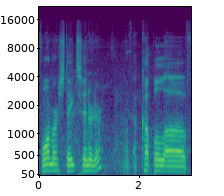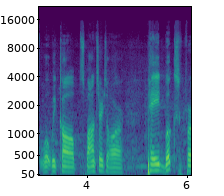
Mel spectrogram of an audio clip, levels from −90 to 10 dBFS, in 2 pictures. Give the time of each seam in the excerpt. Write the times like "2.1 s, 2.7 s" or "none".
1.8 s, 3.0 s, 4.3 s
